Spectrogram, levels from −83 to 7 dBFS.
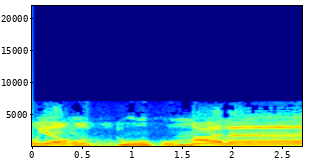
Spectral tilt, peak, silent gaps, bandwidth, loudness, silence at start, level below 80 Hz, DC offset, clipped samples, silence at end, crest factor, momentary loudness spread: -0.5 dB/octave; -4 dBFS; none; 7.2 kHz; -16 LUFS; 0 s; -60 dBFS; under 0.1%; under 0.1%; 0 s; 12 dB; 6 LU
